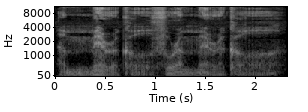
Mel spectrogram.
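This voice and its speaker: Man acting a very deep, husky fantasy prince. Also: lively intonation, heavily acted. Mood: anxious longing. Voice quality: husky, gravelly low voice. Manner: slow, hushed, formal and halting. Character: brooding evil prince, tender and lovesick toward old friend. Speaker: voice actor. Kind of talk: intimate ASMR fantasy audio roleplay.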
